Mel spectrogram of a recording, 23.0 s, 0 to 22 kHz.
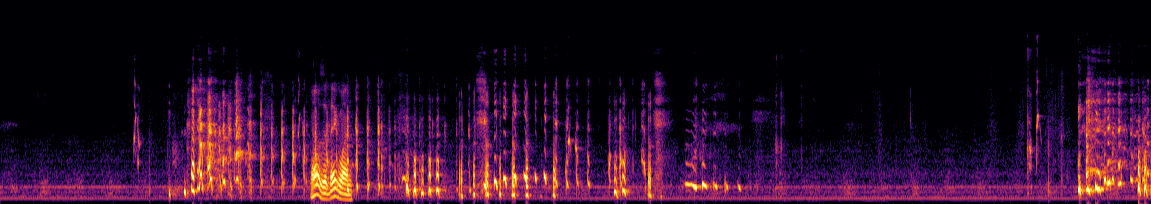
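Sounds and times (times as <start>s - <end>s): low steady hum: 0.0s - 23.0s
soft laughter: 3.4s - 15.0s.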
